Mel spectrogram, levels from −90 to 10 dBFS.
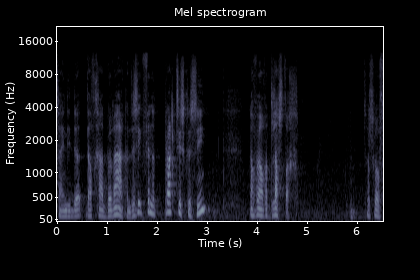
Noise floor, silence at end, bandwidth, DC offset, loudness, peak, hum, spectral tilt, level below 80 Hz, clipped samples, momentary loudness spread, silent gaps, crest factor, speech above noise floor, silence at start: -72 dBFS; 0 s; 13 kHz; under 0.1%; -43 LUFS; -22 dBFS; none; -5 dB/octave; -78 dBFS; under 0.1%; 14 LU; none; 22 dB; 30 dB; 0 s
